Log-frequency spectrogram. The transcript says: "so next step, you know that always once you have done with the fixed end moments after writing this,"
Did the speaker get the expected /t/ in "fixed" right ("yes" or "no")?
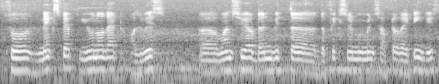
no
